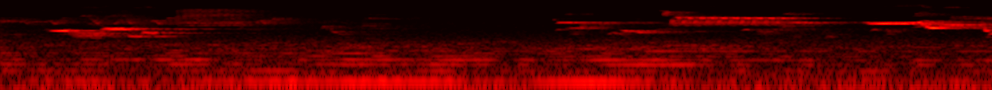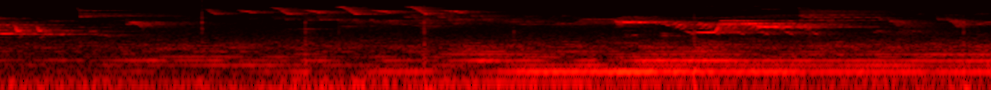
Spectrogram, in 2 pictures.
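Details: Several wild Hermit Thrushes singing at a campsite on the Appalachian Trail in Connecticut, with flute-like song: clear whistled phrases at varied pitches, some with rapid fluttering high notes, a low steady hum underneath.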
